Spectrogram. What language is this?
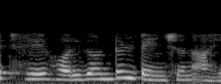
Marathi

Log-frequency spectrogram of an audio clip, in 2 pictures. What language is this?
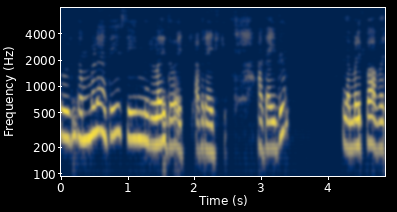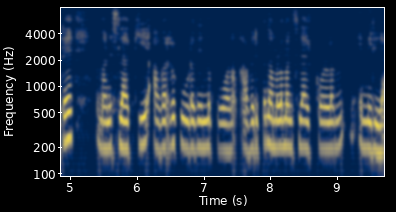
Malayalam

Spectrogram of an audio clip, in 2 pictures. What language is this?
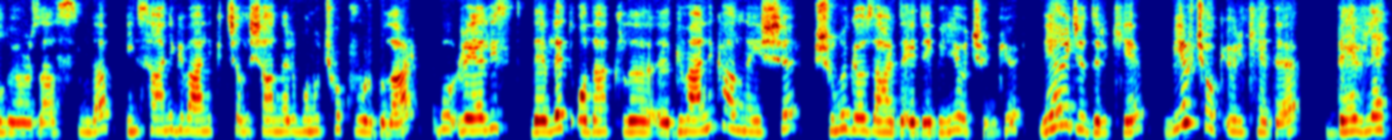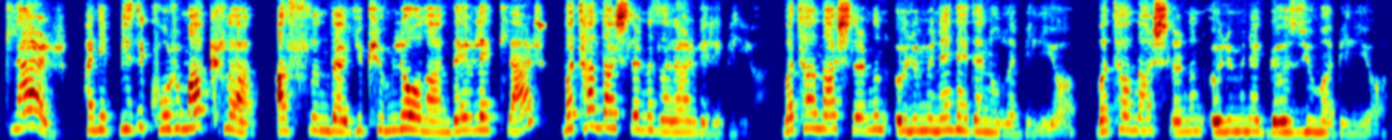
Turkish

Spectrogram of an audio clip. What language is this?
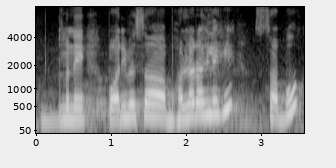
Odia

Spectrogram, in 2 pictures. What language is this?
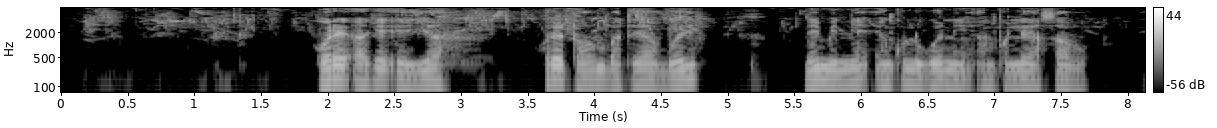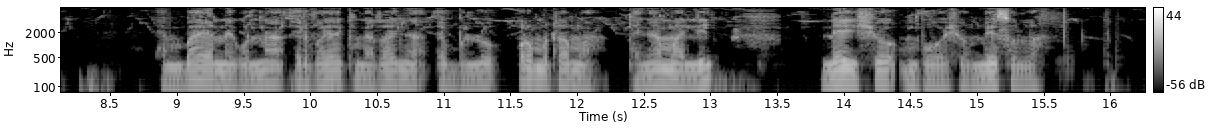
Masai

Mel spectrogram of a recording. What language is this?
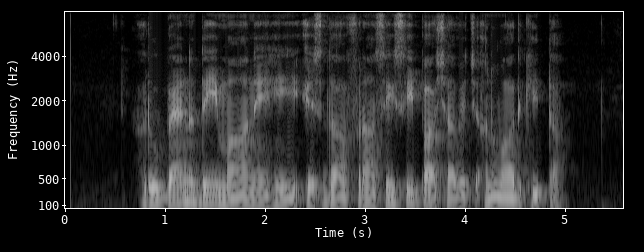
Punjabi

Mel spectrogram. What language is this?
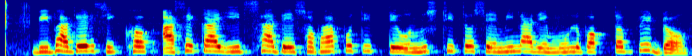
Bangla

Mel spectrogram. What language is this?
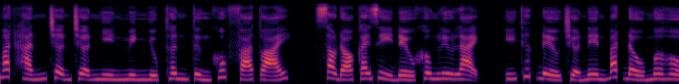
Vietnamese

